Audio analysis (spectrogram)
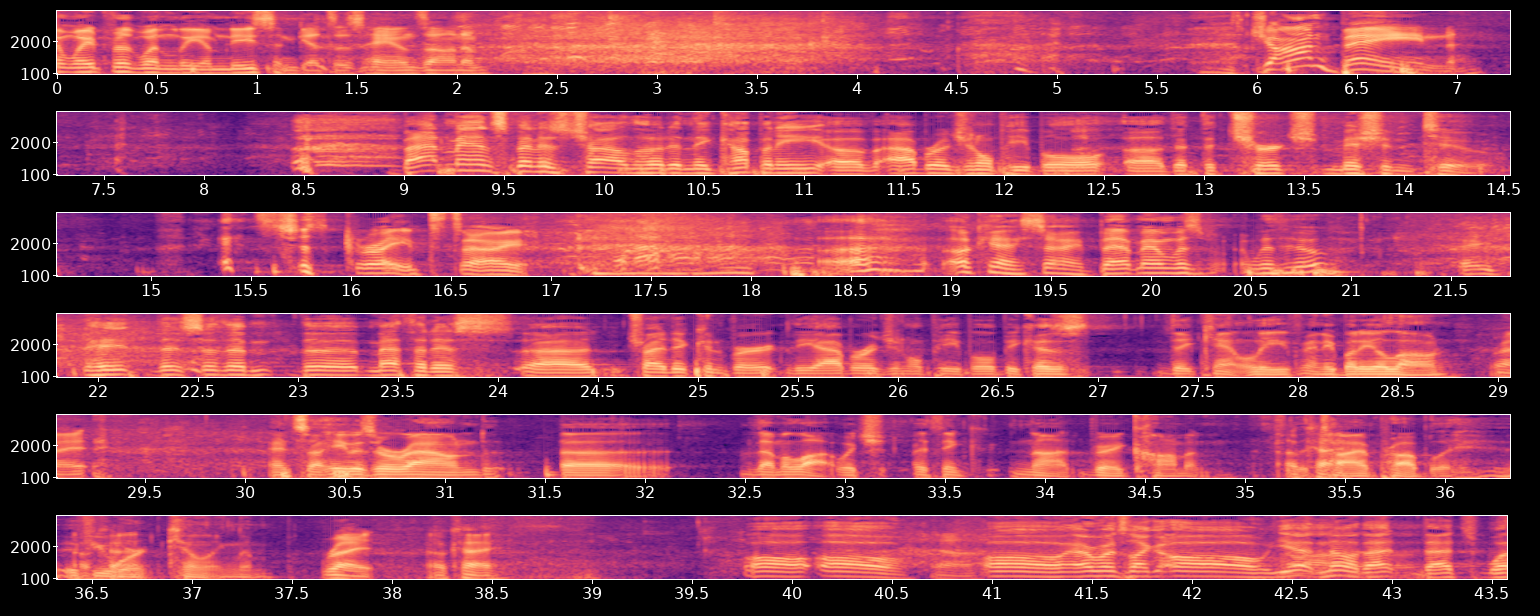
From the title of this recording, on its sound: Live in Melbourne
